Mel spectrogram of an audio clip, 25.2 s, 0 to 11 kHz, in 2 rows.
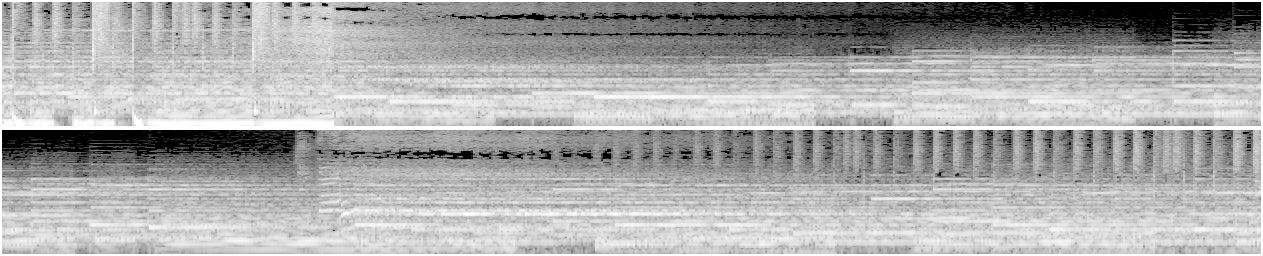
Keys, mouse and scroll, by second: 0.6 alt+middle click, 1.6 alt+middle click, 6.7 F3, 7.2 F3, 8.6 F3, 9.3 alt+middle click, 9.8 alt+middle click, 11.6-12.0 typing, 15.1 F4, 15.4 F3, 16.3 F3.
